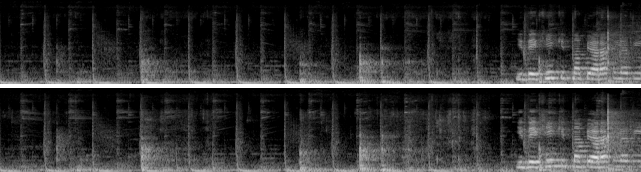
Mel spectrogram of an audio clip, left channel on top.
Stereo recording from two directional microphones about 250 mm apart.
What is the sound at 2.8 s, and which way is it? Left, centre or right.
Music, centre.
